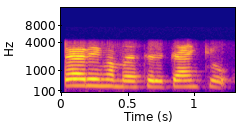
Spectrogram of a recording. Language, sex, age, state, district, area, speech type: Tamil, female, 45-60, Tamil Nadu, Viluppuram, rural, conversation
